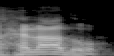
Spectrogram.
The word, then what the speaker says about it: helado: Now, helado. Helado. You don't want to Helado. say, yeah, that H is silent.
